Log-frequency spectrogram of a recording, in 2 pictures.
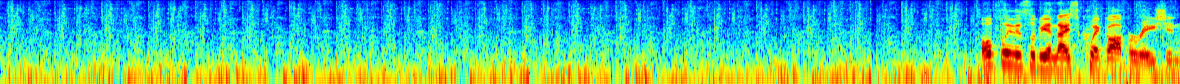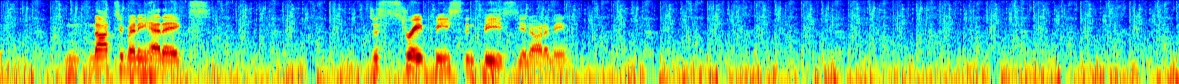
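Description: Footsteps run quickly over gravel.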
